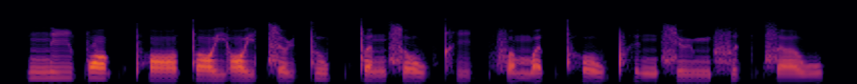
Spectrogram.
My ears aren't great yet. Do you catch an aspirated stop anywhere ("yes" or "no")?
yes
